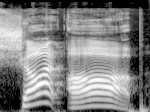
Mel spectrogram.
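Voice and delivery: usual speaking voice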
